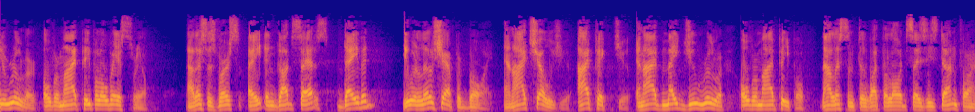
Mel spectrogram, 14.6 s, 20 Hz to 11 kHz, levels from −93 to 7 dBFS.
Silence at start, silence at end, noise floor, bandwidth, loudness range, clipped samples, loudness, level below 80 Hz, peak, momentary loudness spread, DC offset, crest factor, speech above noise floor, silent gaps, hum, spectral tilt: 0 s; 0 s; -60 dBFS; 7.2 kHz; 2 LU; under 0.1%; -17 LUFS; -56 dBFS; -2 dBFS; 9 LU; under 0.1%; 14 dB; 43 dB; none; none; -6.5 dB/octave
